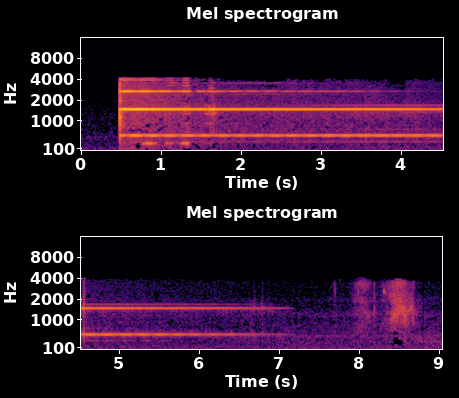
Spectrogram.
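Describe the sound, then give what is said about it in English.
A single Tibetan bell is struck once, giving a bright metallic ring with clear sustained tones that slowly fade over several seconds, followed by a brief soft rustle near the end. “Just start off with a little bit of centered breathing and a quick ring of the Tibetan bell.”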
